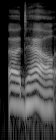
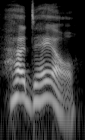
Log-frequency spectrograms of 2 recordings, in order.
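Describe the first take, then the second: First: The name starts with uh and ends in del. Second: The name starts with huh and ends in dale. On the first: This is the common way people say the name. The speaker calls it wrong. "Not like U H D E L" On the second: This is how the singer herself says the name. The speaker calls it right. "H U H is how you're supposed to pronounce it, D A L E"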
